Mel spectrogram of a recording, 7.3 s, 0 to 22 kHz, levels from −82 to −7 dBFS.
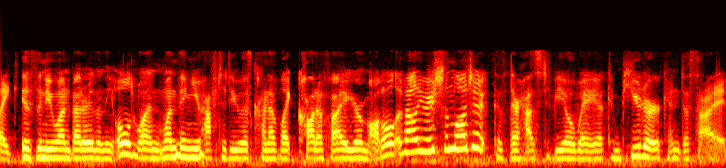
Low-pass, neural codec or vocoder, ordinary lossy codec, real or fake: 7.2 kHz; none; AAC, 32 kbps; real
